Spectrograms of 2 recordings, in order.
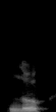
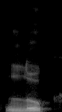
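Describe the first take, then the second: No difference in how they are said.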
